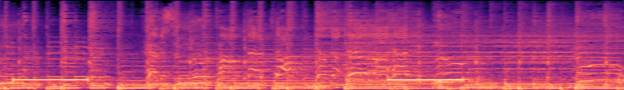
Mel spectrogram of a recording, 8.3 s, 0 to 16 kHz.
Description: Ringback tone (Europe, 425 Hz), with noise.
